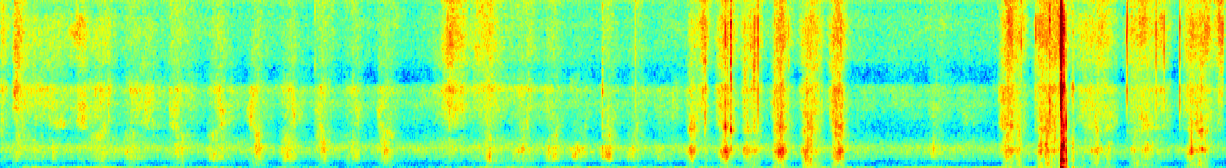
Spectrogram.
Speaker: it's a that's pretty gritty I'd like to dig one of these seals out and see what it looks like on the inside that's pretty that's pretty dry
